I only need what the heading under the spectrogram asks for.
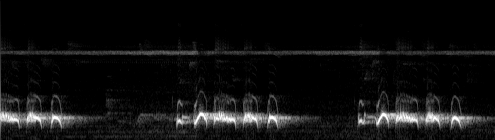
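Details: Decoy spotted dove calling loudly to draw answers from wild birds in the forest, giving three bursts of rapid, arched, hoarse coos separated by short gaps, with a constant high-pitched electronic whine throughout.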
